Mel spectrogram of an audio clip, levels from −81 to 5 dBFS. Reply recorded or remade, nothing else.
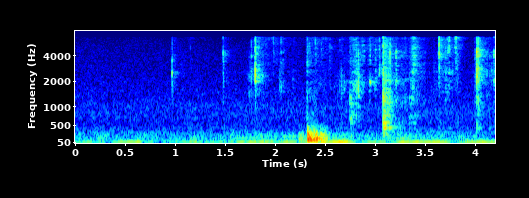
recorded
